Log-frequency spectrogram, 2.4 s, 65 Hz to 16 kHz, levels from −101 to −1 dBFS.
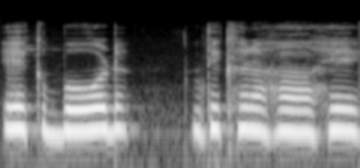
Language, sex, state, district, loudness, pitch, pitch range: Hindi, female, Madhya Pradesh, Bhopal, -12 LUFS, 225 Hz, 220-235 Hz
